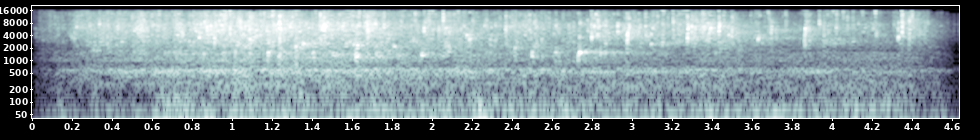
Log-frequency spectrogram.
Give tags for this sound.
Flow Hands Washing Water

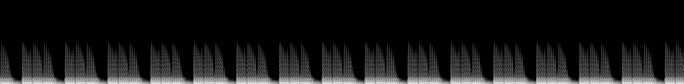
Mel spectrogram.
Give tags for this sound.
bass processed electronica synth dance loop

